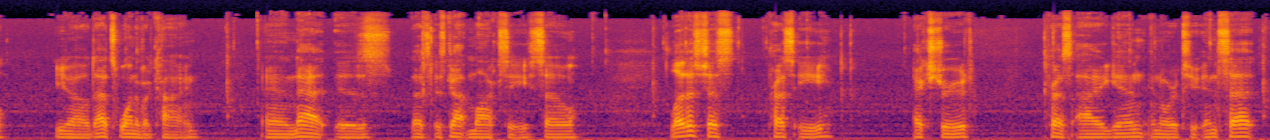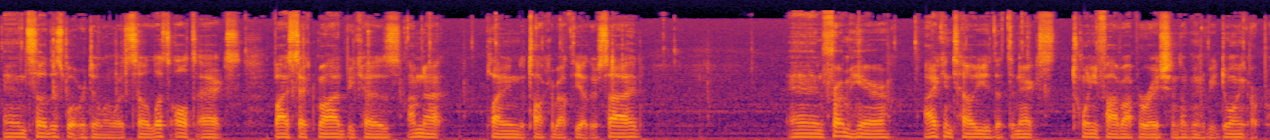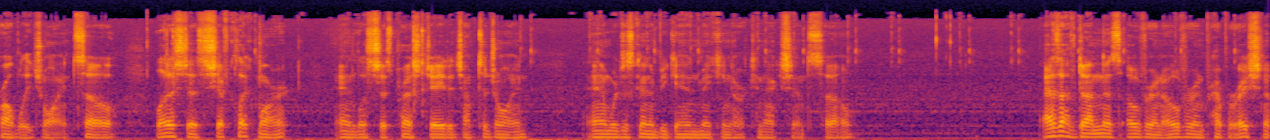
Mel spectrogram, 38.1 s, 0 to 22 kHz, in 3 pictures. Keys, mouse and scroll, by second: 1.3 shift+click, 2.3 shift+middle click, 2.7-3.0 scroll up 1, 5.9 click, 6.3 scroll down 1, 6.6 shift+middle click, 6.9 scroll down 1, 7.2 shift+middle click, 8.4 e, 9.0 click, 9.3-10.4 scroll up 1, 11.2 click, 11.5 middle click, 12.1-13.2 alt+scroll down 3, 12.7 shift+middle click, 13.5-13.8 scroll down 1, 13.9 alt+x, 15.0 click, 15.6 scroll up 1, 16.3 alt+a, 16.8 shift+middle click, 16.9-17.3 shift+scroll down 2, 17.4 shift+middle click, 18.1 shift+middle click, 18.3-18.8 shift+scroll up 3, 18.8 1, 19.3 click, 20.6-20.9 scroll up 1, 21.1 shift+middle click, 21.3 shift+scroll down 2, 21.6 shift+middle click, 22.4 shift+middle click, 23.2-24.5 ctrl+middle drag, 24.5 scroll up 2, 24.8 shift+middle click, 27.0 q, 27.8 shift+click, 29.5 j, 30.6 click.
